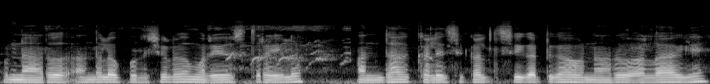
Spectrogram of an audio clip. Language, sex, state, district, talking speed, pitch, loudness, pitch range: Telugu, male, Andhra Pradesh, Sri Satya Sai, 85 wpm, 110 Hz, -17 LUFS, 105-110 Hz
